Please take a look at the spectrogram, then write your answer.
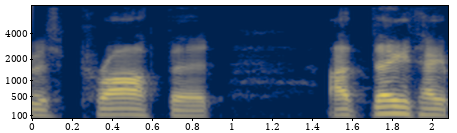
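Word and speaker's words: Proffit: would spell prophet but instead of one f it's two f's so i'm assuming it's pronounced the same way and he has two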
